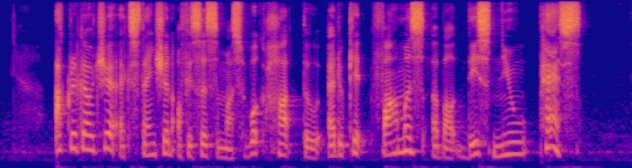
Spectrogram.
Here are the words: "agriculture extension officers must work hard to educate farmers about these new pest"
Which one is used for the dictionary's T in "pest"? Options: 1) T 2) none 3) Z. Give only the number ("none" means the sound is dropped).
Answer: 2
